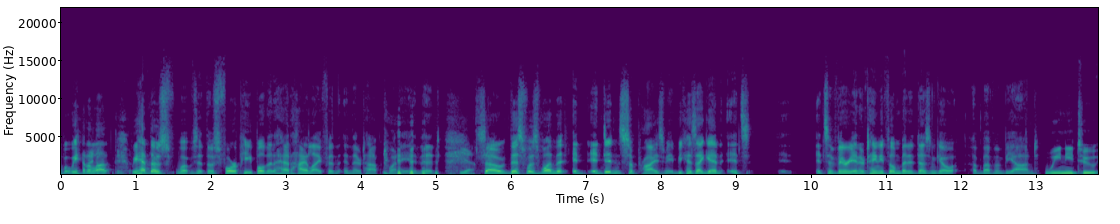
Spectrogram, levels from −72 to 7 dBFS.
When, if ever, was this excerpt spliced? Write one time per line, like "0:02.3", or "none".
none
